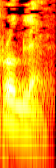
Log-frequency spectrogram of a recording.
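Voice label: "problem", Nigerian Pidgin, male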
